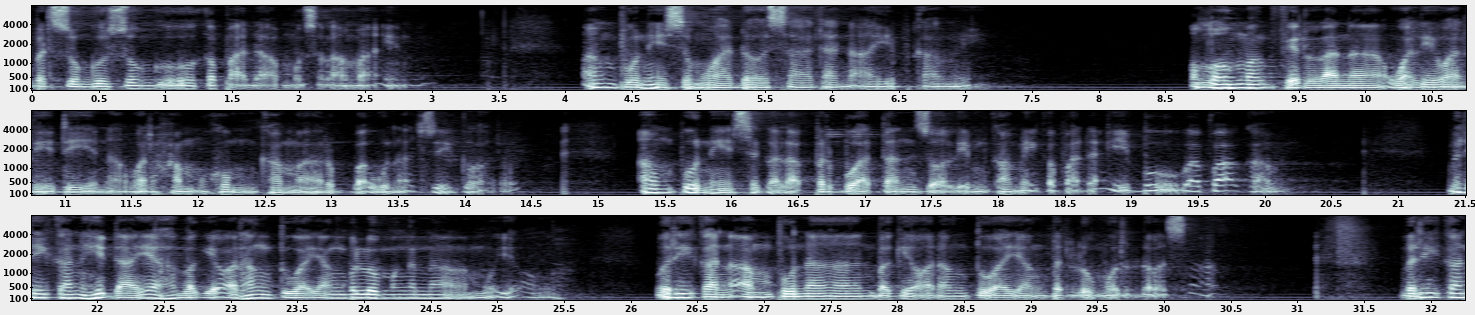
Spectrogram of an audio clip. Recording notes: live dari Masjid Daarut Tauhiid Bandung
